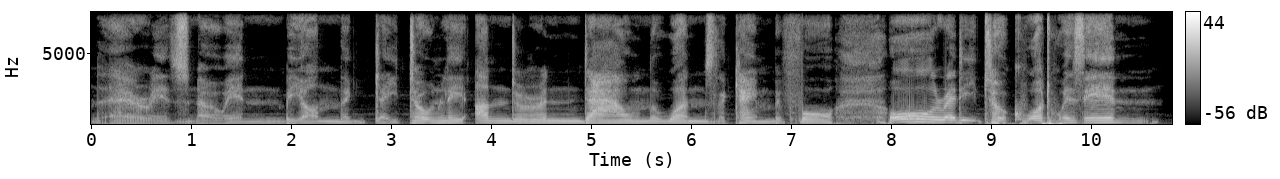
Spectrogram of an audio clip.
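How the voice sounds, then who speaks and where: A man voicing a solemn, cryptic undead skull that guards a magic door in a tabletop game, with a rasping, breathy, booming voice. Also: fairly bright tone, no echo, heavily acted. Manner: slow, drawn-out, cryptic pronouncements.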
